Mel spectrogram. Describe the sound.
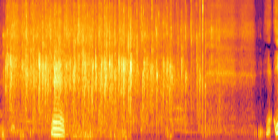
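An audience bursts into steady applause, a dense crackle of many hands clapping for several seconds, with a brief voice calling out early on before the clapping fades away.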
